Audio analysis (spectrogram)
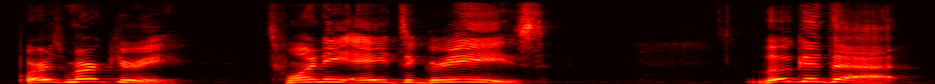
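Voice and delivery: excited discovery. Real, not acted. Excited at finding Mercury.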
